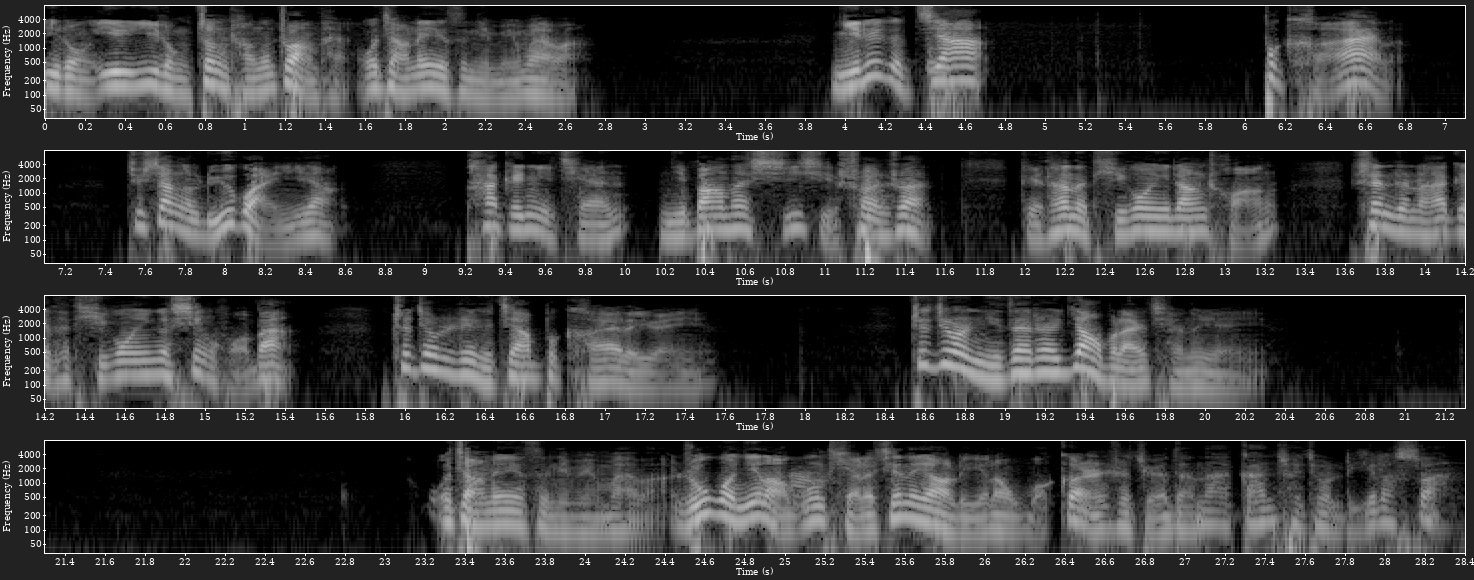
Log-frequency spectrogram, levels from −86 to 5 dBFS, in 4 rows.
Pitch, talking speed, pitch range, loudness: 140 Hz, 265 characters per minute, 110-165 Hz, -30 LUFS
